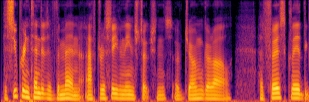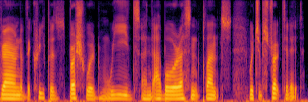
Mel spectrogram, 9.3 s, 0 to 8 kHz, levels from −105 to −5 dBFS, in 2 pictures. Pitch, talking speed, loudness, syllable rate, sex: 120 Hz, 180 wpm, -22 LUFS, 5.5 syllables/s, male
